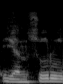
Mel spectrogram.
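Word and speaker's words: ينصر: belajar sendiri ya gitu Buka kamus dia bacanya misalkan Yans suru ini ya bacanya Yans suru Yans siru atau yansoru e bacanya Yang suru kalau sama Ustaz langsung dikasih tahu ini Yans suru bacanya makanya kalau belajar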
